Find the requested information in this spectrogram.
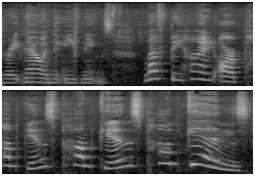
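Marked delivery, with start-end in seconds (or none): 1.8-6.2 pumpkins climbing much higher each time; playful sing-song. Acted. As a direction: build the repetition up playfully. Playful reading, rising repetition.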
